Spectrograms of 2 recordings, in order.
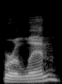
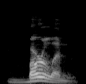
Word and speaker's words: Berlin: Davis, but it's not pronounced Berlin. It's pronounced Berlin.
